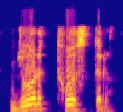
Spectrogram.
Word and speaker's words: जरथुस्त्र: तो पारसियों का जो धर्म है उसका नाम है जुरथुस्त्र।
